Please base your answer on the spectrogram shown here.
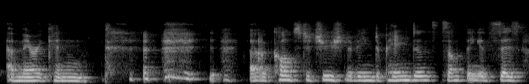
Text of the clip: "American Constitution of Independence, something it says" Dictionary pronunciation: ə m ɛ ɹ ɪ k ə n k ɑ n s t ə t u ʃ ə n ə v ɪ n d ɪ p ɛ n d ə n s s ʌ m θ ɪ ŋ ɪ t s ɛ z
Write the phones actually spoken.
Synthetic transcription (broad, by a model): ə m ɛ ɹ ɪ k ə n k ɑ n s t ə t u ʃ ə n ə v ɪ n d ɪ p ɛ n d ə n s s ʌ m θ ɪ ŋ ɪ t s ɛ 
